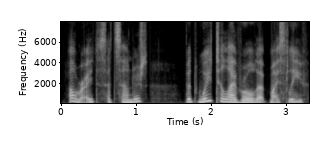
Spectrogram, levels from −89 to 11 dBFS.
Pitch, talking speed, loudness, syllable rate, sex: 235 Hz, 220 wpm, -19 LUFS, 6.1 syllables/s, female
